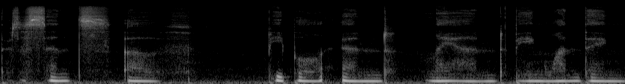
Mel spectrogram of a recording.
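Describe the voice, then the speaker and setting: Soft-spoken whispering at a very slow pace, with long, frequent pauses. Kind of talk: ASMR art gallery tour narration. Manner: soft-spoken, whispered.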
